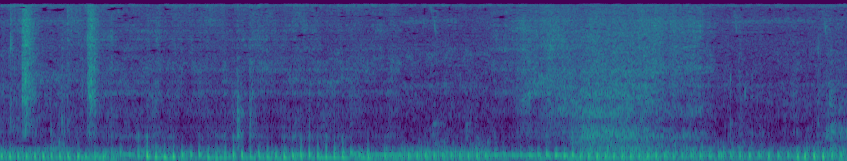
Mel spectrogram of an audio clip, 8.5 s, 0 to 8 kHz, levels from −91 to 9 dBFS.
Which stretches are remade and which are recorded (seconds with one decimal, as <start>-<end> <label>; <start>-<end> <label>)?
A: 0.0-0.7 recorded; 0.7-4.0 remade; 4.0-4.9 recorded; 4.9-5.8 remade; 5.8-8.5 recorded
